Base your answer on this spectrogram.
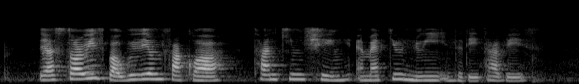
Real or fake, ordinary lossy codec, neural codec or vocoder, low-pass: fake; AAC, 24 kbps; autoencoder, 48 kHz, 128 numbers a frame, DAC-VAE, trained on Japanese speech; 5.4 kHz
